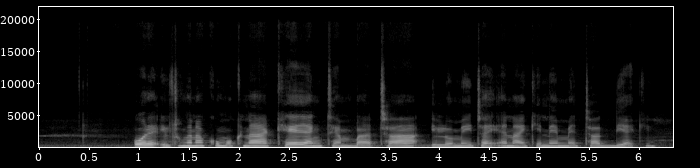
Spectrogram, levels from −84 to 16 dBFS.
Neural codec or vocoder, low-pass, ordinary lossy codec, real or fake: autoencoder, 48 kHz, 128 numbers a frame, DAC-VAE, trained on Japanese speech; 19.8 kHz; none; fake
